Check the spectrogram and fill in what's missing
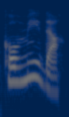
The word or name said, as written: comida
